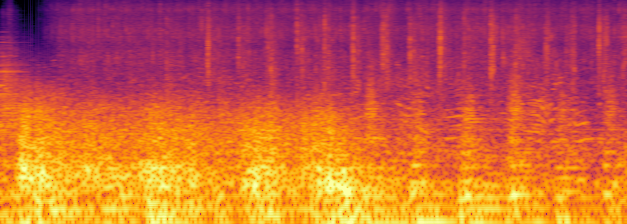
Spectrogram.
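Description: heavy rain downpour

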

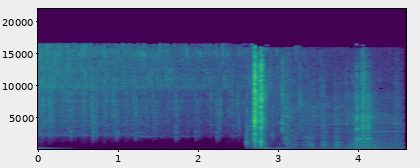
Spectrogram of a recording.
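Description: getting into a car

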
